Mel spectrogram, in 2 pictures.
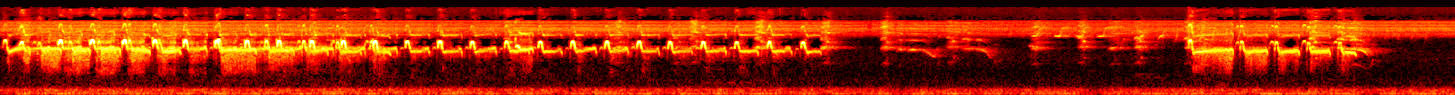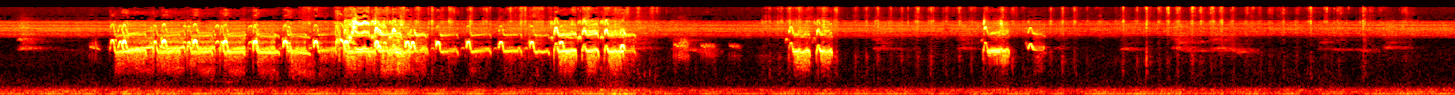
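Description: Birds chirping in fast runs of high notes, about five a second, in three long bouts with scattered single notes after, over a steady high hiss.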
